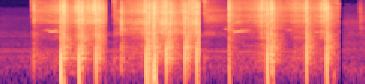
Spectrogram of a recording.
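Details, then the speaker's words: Beginner's basic MIG/MAG welder: arc in short bursts of loud sharp pops instead of a frying-bacon sizzle; welder suspects wire too fast, heat too low, or hand too far away. "i don't really know in which direction i have to go because it doesn't really sound like this frying bacon it sounds more like louder pops"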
